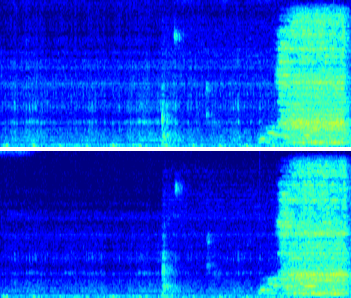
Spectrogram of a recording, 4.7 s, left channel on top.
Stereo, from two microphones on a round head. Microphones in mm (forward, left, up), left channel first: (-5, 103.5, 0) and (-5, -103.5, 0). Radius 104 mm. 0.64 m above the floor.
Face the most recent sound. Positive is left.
turn(degrees=65)  # may be behind; listen again after turning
